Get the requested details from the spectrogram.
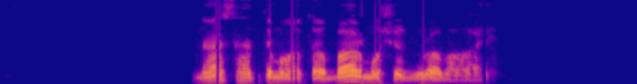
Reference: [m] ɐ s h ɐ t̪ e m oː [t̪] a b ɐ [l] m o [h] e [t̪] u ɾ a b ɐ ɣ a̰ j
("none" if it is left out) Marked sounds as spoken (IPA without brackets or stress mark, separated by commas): n, t̪, ɾ, ɕ, d̪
